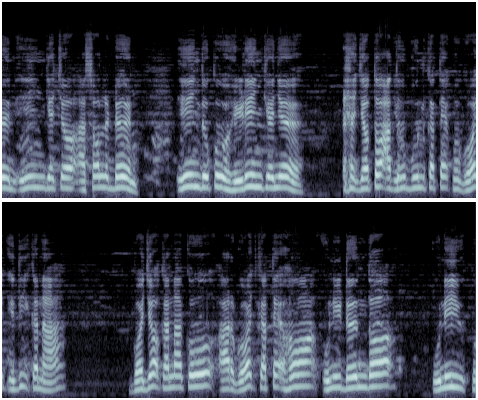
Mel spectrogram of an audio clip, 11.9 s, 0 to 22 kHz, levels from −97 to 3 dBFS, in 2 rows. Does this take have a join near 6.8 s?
no; 1 cut; at 4.9 s

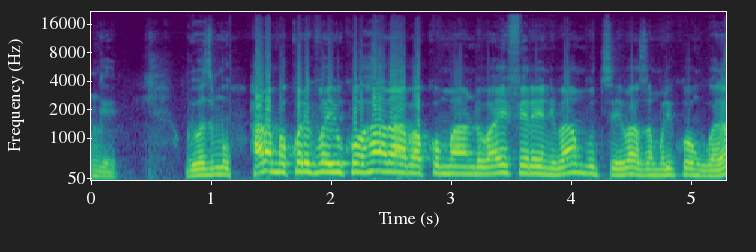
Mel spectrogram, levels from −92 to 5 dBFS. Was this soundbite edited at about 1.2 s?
yes; 1 cut; at 1.2 s

